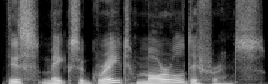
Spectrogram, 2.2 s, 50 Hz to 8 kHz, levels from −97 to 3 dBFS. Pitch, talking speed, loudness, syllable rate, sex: 140 Hz, 160 wpm, -17 LUFS, 5.3 syllables/s, male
